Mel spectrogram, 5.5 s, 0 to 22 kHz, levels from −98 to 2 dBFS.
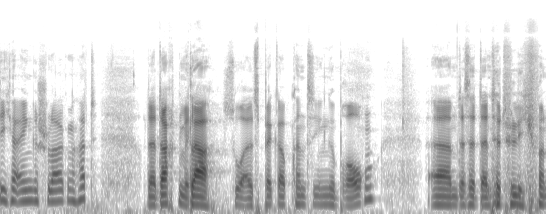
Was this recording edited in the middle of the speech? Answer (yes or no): yes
